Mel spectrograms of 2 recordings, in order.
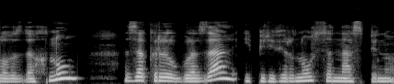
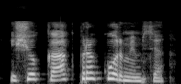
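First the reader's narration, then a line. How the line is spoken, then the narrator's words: Even more plaintive shout. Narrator (Russian): еще жалобнее крикнул он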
